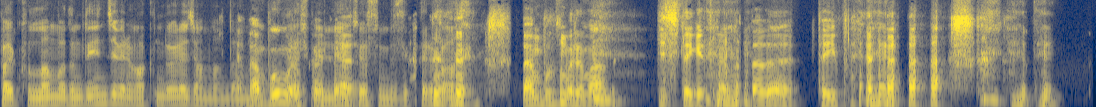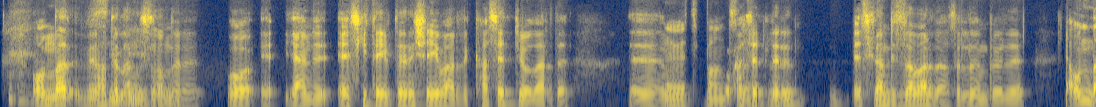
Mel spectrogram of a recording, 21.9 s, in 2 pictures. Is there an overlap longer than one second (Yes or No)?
Yes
